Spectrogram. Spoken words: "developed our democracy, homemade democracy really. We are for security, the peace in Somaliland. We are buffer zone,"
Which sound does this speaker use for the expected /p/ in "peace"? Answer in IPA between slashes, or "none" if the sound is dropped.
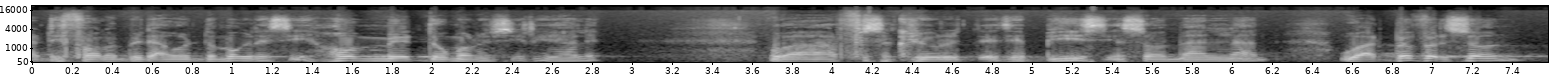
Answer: /b/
